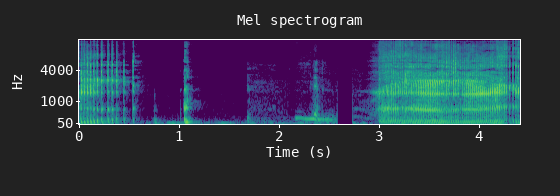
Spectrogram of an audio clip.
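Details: Girl's burping: several short burps near the start, then one long, loud, drawn-out burp at the end.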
